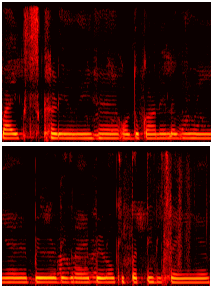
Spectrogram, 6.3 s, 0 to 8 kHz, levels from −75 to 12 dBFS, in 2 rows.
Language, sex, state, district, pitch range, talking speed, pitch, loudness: Hindi, female, Bihar, East Champaran, 240-245 Hz, 180 wpm, 240 Hz, -27 LUFS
